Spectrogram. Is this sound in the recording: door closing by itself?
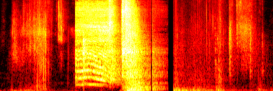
yes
